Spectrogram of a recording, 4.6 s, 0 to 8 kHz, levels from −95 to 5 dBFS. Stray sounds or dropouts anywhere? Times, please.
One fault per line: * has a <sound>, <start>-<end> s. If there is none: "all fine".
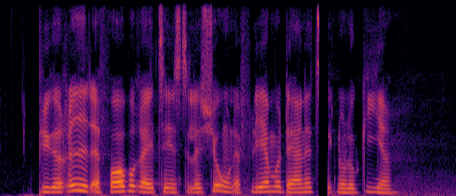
* has a dropout, 3.2-3.3 s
